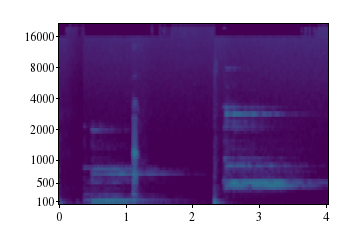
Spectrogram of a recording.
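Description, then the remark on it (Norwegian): Two struck tones of a bell sample, pitch-shifted to fit different notes and given added reverb, ring out alone, each with a sharp attack and a long, reverberant sustain; the second is higher-pitched and brighter, like a pitch-shifted copy of the first. “Det er bare ei bjelle. Så du har tatt den bjella og da manipulert den og Manipulert den og sørga for at den passer i de forskjellige tonene, og lagt okay, på litt klang”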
